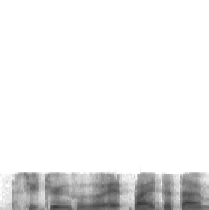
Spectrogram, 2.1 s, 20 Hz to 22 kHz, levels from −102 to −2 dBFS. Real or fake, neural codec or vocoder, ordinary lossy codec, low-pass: real; none; AAC, 16 kbps; 7.2 kHz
